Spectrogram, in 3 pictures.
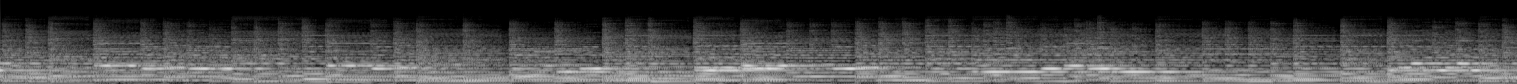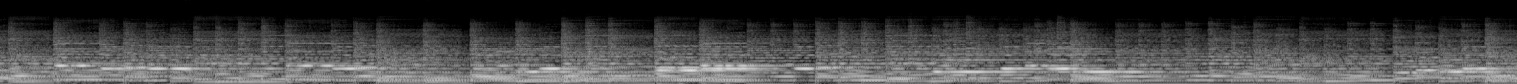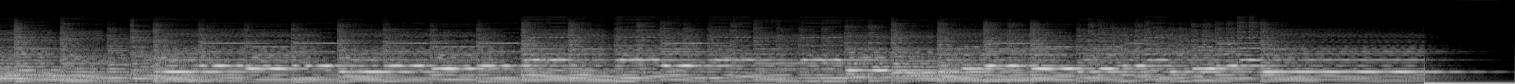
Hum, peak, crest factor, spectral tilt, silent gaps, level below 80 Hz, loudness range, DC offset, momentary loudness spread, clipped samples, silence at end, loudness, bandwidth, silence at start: none; -2 dBFS; 16 dB; -6.5 dB/octave; none; -54 dBFS; 4 LU; 0.6%; 8 LU; under 0.1%; 0 s; -18 LUFS; over 20 kHz; 0 s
